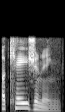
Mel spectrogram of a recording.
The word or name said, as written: occasioning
